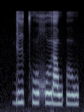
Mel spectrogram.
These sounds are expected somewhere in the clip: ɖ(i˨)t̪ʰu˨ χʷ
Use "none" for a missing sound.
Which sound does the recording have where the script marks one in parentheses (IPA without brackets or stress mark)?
i˨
